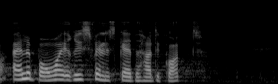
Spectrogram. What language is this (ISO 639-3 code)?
dan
